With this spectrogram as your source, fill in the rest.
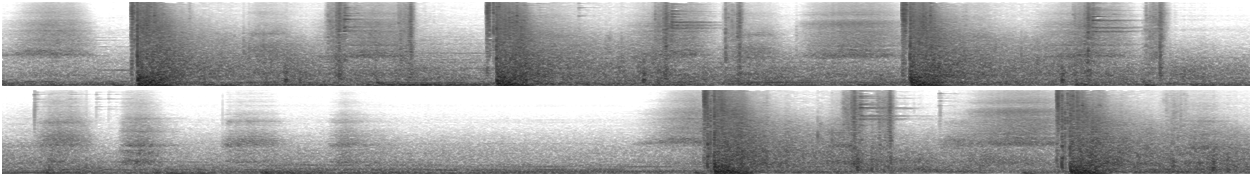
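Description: A sniper rifle fires loud, sharp shots that echo briefly.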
